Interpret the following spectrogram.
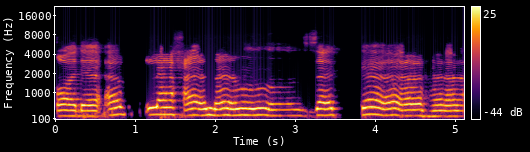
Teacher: Qad ada qalqalah dalnya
